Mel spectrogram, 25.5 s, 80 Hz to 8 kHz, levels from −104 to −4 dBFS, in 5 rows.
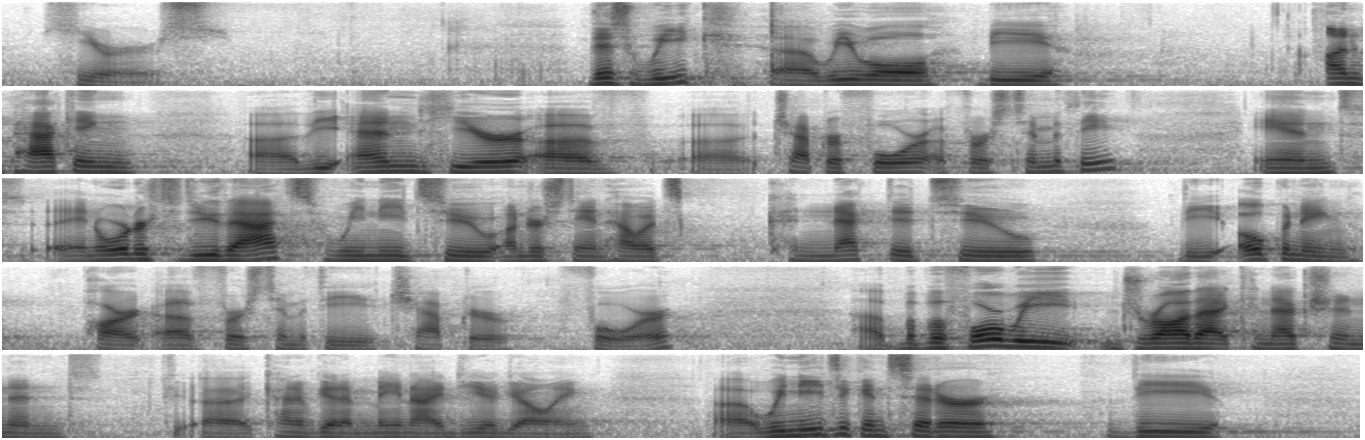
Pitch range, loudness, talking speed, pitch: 110-130 Hz, -27 LUFS, 150 wpm, 120 Hz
